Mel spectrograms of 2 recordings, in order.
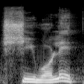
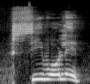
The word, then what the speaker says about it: Shibolet: Entonces le decían: ahora pues di Shibolet. Y él decía Sibolet, porque no podía pronunciar correctamente esa palabra.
